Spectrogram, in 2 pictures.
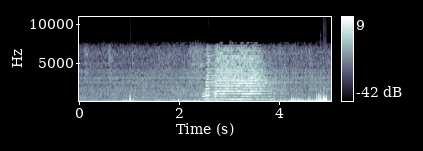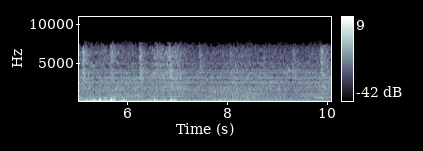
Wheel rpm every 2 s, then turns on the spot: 0, 0, 0, 0, 0.
none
